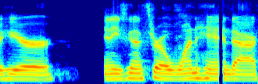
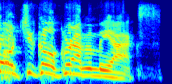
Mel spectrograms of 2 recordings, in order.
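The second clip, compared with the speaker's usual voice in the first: very high, shrill orc voice shout; 9 semitones higher than usual. Playing a character yelling at an orc in a fight: yelling in character. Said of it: "he yells".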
